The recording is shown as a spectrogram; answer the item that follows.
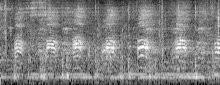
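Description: A bird calling over and over, short rising-and-falling calls about two to three a second, over quiet background music with sustained notes.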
